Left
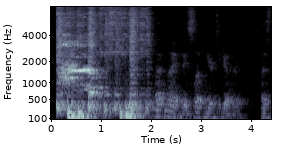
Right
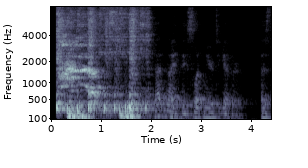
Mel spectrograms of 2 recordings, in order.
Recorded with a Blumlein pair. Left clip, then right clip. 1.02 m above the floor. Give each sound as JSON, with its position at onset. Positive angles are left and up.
{"t": 0.1, "sound": "a scream", "azimuth_deg": -35, "distance_m": 2.5}
{"t": 2.1, "sound": "a man speaking", "azimuth_deg": -60, "distance_m": 4.5}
